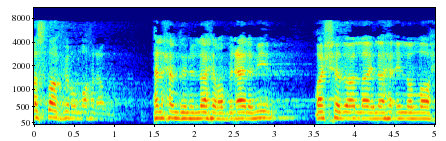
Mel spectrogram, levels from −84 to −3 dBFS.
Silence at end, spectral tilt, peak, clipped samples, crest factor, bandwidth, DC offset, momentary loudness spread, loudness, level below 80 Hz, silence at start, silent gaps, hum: 0 s; -5.5 dB/octave; -4 dBFS; under 0.1%; 18 dB; 7.8 kHz; under 0.1%; 13 LU; -22 LUFS; -64 dBFS; 0 s; none; none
